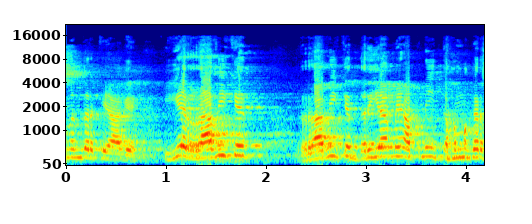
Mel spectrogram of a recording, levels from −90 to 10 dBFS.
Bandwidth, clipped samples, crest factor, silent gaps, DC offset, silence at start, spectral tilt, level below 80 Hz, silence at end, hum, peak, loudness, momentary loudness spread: 15.5 kHz; under 0.1%; 12 dB; none; under 0.1%; 0 s; -4.5 dB/octave; -56 dBFS; 0 s; none; 0 dBFS; -12 LUFS; 13 LU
